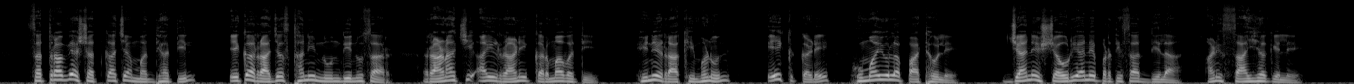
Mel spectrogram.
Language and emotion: Marathi, neutral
